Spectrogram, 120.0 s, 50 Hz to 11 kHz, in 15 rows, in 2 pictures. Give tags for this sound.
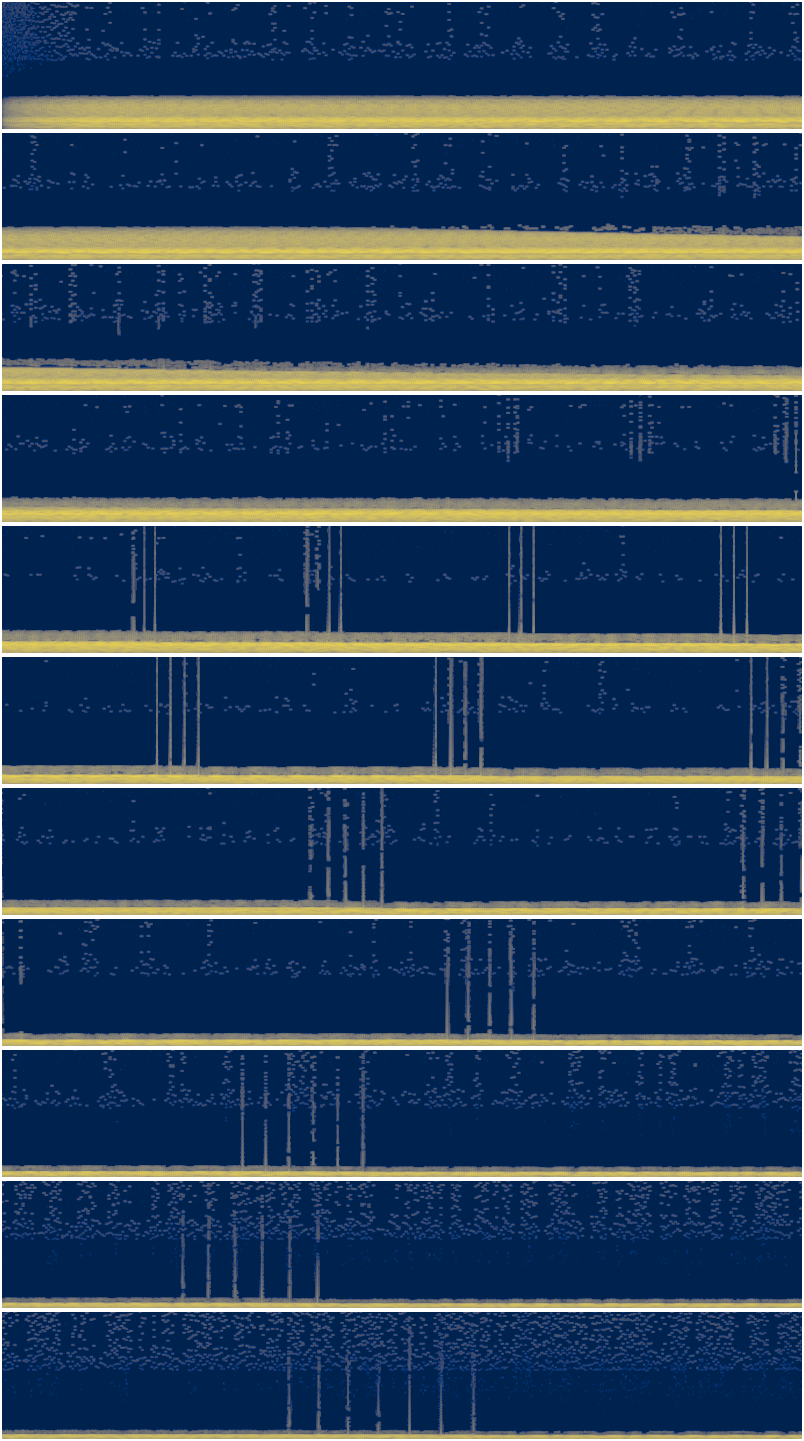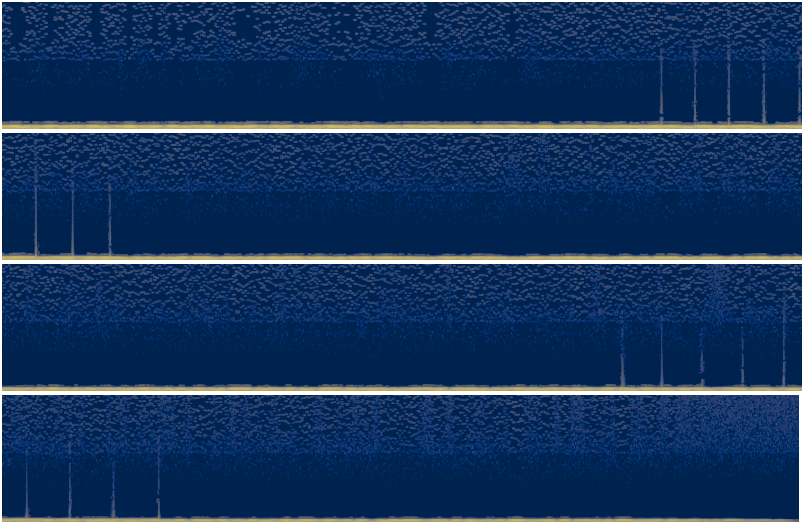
sonification
dark
dare-22
drone
img2snd

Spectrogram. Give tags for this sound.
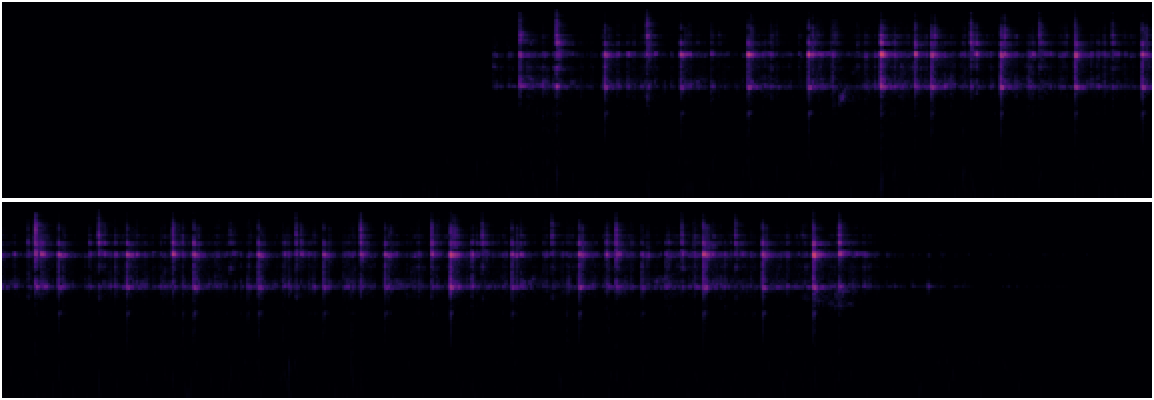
cz
panska
czech
bar
club

